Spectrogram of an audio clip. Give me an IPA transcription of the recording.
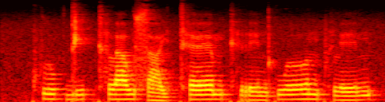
kʰlu˥˩k̚di˦˥t̚kʰla˥˩w sa˩˦jtʰɛː˥˩mkʰre˧n kwɤː˥˩npʰle˦˥n

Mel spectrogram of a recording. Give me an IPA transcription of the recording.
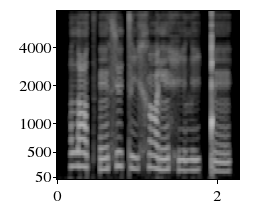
lɑ˥˩ t͡sʼẽ˩˥sy˥ti˩˥ xɑ̃˥˩ ɾʲẽ˧hi˩li˩˥ ǃẽ˩

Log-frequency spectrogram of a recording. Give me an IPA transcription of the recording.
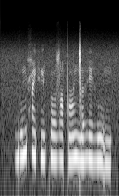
ɡumħẽfʲũ kuzˤu tˤĩ ŋ͡ǀəɦe ɦum

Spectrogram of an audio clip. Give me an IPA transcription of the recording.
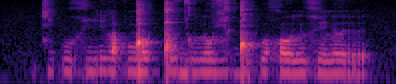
t͡ɕipuxi ɾilɯqŋ͡ǃo ǃudulo ʑɯɡ͡ǃʏpuχo lɯxelər

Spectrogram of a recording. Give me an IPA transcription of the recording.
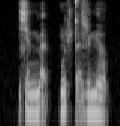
ɕænmæ̰ pːũɬ ʈæ̰ɮømʲɑ̃

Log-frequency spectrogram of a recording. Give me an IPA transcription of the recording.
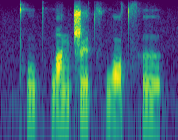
kʰu˧˥pʰwɑ˧˥ŋʈ͡ʂɻ̩˥˩t͡sʰwɔ̰˨˩ t͡sʰɹ̩˥˩

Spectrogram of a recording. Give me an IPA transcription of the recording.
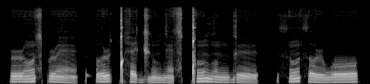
ɹõspɹɛ̃ | ʔʊɹǃʰɛ d͡ʒũɡɛ̃s ǃũɡõ ŋɡø | θũθoɹ wo

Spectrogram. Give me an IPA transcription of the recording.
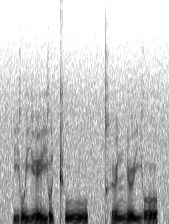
jujejo cʰu | kʰønøjo

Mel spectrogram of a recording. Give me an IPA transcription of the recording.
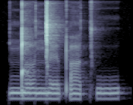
ŋ͡ǃɐŋ͡ǀɛpʼa tʰu

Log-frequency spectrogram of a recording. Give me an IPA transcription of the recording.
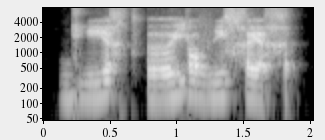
ɡʱiːχ t͡sʼɤːjɔ vizχeχ

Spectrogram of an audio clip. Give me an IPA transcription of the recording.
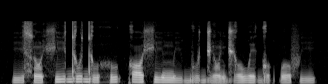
i˨sɔ̃˨ ʃi˧du˧du˨hu˧ kɔ˦ ʃi˧mi˨bu˧ d͡ʒɔ̃˨d͡ʒo˧we˧ ɡo˨k͡po˧fi˧

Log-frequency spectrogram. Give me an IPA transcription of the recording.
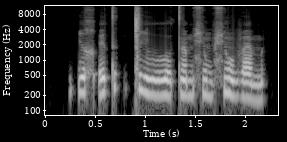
ʔiχʔet | ǀilːo tæ̃mɕõbɕõvæm

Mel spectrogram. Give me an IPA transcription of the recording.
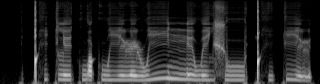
ǃʰiklekwɒk wiːɭeɭwiːnːe weʎʃuːǃʰi̤ kiɭ

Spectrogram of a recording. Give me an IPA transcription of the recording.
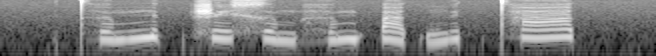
t̪ʰə˧˥mnə˦˥k̚ʂe˧˥ xə˨˩mhə˧˥m ʔa˨˩t̚ŋɨ˦˥t̚t̪ʰa˦˥t̚

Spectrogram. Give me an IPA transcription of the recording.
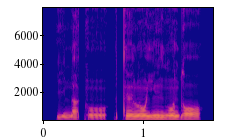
i˨na˨kɔ̃˨ | tɛ̃˦lɔ̃˦ jĩ˦ɡɔ̃˦dɔ˦˨

